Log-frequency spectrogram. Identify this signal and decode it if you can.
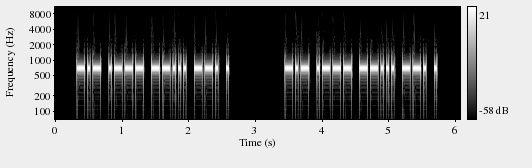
Morse code, heard as a keyed tone, about 31 wpm, 700 Hz. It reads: KJ7GE KJ7GE
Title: USA Call Signs - 5 Characters - Repeated 3x - 30wpm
